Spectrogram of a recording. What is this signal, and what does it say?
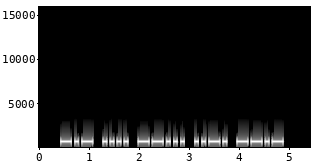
Morse code, heard as a keyed tone, about 18 wpm, 700 Hz. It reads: KH7FQ
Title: Speed Racing - USA 2x2 Call Signs 17wpm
